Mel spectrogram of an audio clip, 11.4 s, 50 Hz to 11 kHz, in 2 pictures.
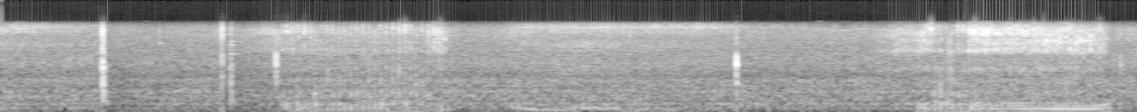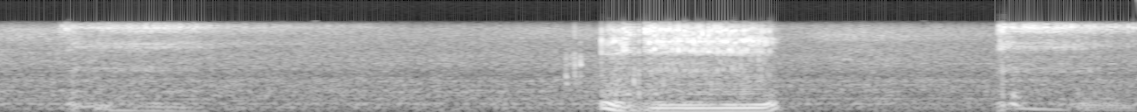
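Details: Pet named Poppy snoring, September 2009: low, rattling snore sounds in bursts with quieter breathing between them and a few faint clicks in the room.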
